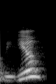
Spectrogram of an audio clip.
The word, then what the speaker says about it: vivió: So vivió, accent on the O.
